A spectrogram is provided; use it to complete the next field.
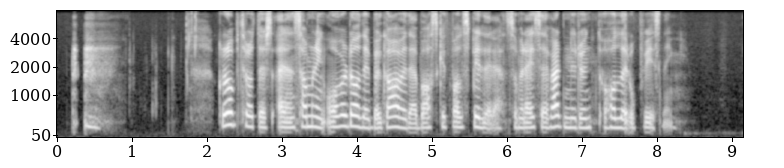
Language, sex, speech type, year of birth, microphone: Norwegian, female, read, 1989, Shure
